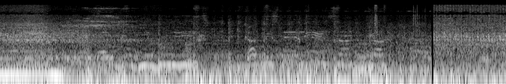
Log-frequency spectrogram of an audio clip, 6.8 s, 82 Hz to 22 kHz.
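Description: A running 1.6 petrol car engine with 133,000 km on it idles steadily at close range in a busy car market, with a constant drone, some background chatter and a brief tonal hum at the start.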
